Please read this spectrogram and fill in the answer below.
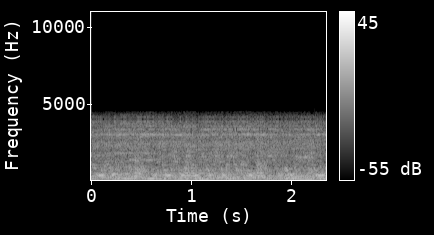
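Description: A rock band playing live and loud: electric guitars through Marshall amplifiers over a full drum kit, keeping a steady unbroken level.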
